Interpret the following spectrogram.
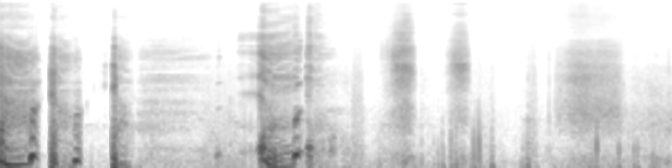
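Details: Person coming down with a cold who also had a nosebleed: several loud, harsh cough bursts and throat clearing, then quieter breathing and sniffing. Cough.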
